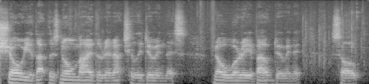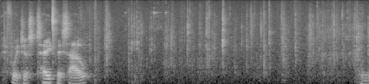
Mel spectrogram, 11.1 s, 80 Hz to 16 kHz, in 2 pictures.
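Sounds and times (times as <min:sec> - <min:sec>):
plastic zip bag crinkling: 0:04.2 - 0:11.0.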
